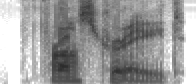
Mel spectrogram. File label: "frustrate", American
